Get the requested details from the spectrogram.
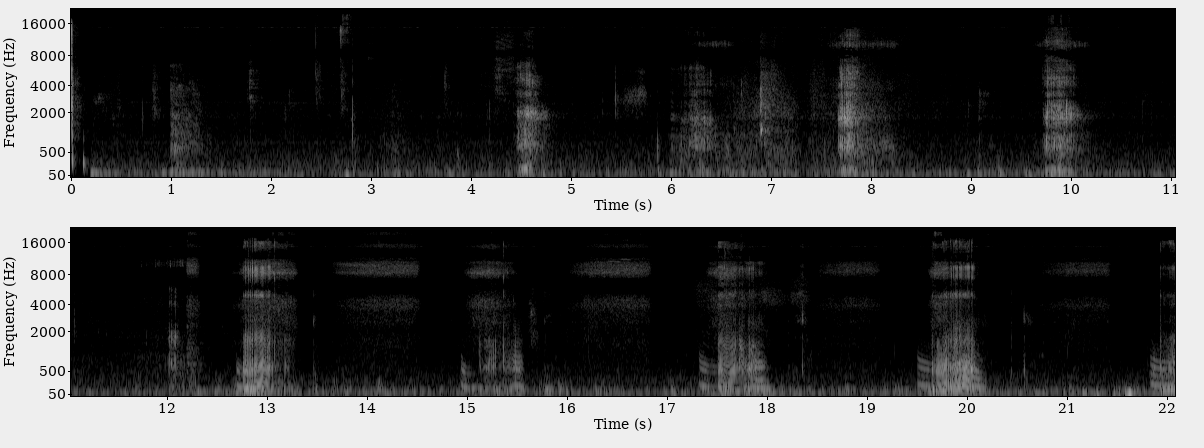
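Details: Dog's congested noisy breathing, somewhat worse than his usual wheeze but not really bad, partly mouth breathing: regular snorting, snore-like rasps consistent with nasal congestion.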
